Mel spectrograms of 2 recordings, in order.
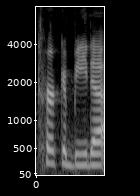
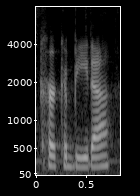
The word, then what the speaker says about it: Kirkabita: And it is supposed to be pronounced Kirkabita. I did go back on DevStream 10 to see how they pronounced it, and Sydney did confirm that it is Kirkabita.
